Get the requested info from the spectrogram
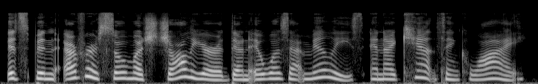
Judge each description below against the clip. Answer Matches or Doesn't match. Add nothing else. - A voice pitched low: Doesn't match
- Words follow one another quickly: Doesn't match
